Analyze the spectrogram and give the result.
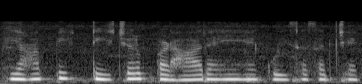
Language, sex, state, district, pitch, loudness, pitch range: Hindi, female, Madhya Pradesh, Umaria, 230 Hz, -15 LUFS, 225-245 Hz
